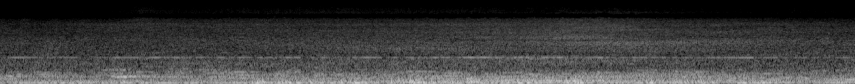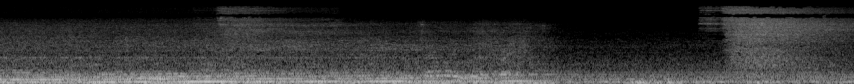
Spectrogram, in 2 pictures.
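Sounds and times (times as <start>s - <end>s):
faint high whine: 0.0s - 9.6s
train rumbling past: 0.0s - 17.0s
brief hiss: 15.6s - 17.0s.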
